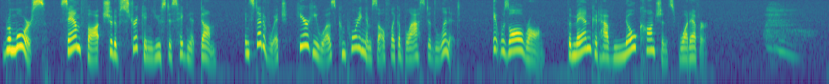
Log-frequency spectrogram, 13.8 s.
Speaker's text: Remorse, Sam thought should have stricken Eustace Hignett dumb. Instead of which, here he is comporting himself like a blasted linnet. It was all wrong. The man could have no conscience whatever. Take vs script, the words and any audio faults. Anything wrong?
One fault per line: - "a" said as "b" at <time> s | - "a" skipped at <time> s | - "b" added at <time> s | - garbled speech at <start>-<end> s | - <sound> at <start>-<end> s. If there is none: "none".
- "is" said as "was" at 5.3 s
- sigh at 12.7-13.7 s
